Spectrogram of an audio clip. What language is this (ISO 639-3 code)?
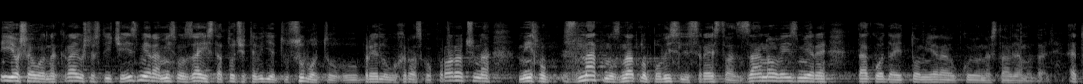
hrv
